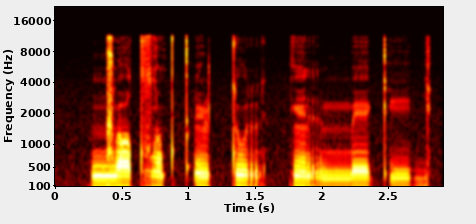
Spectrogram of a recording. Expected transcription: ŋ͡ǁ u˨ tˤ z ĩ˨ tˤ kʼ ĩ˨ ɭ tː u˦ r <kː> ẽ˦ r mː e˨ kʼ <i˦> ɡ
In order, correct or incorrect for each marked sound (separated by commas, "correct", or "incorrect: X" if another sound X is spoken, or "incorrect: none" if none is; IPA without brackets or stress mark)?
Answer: correct, correct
